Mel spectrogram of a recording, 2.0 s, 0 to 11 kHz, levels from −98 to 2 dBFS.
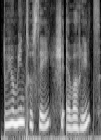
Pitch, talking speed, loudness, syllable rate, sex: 250 Hz, 235 wpm, -13 LUFS, 4.8 syllables/s, female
